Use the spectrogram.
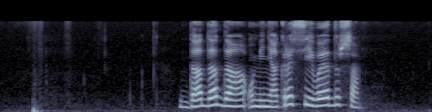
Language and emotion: Russian, positive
